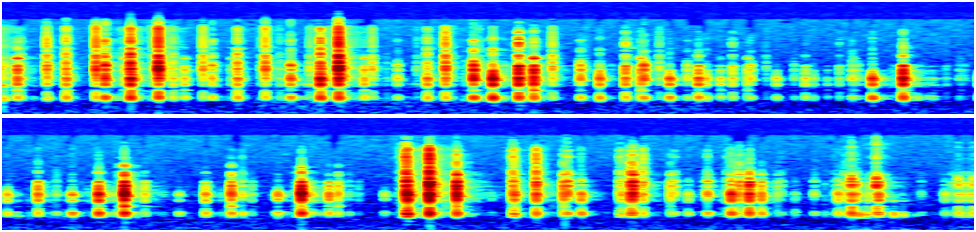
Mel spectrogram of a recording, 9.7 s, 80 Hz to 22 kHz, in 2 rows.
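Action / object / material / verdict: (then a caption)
tap / small hard plastic glasses case / hard plastic / none. A closed, small, hollow hard-shell glasses case is held and rapidly tapped with long nails on its top surface, with an echo effect added to the audio. Quick, irregular bursts of sharp, bright clicks carry a hollow tone around 590 Hz. Each tap dies away almost instantly, at a quiet level with no low rumble.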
